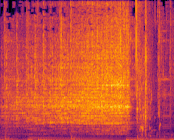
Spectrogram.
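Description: Die-cast toy car rolling down a plastic slide with a steady rattling hiss that stops after about a second and a half, followed by a few sharp clicks as it drops into a pool of water; background music plays throughout.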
